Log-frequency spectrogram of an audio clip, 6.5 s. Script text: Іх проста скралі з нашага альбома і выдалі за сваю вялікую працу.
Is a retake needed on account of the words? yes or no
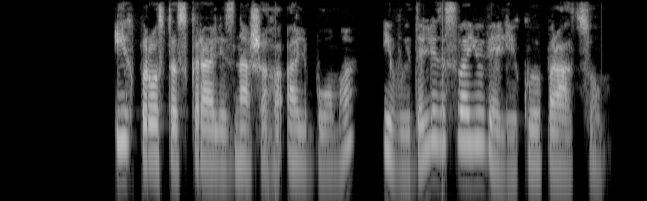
no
